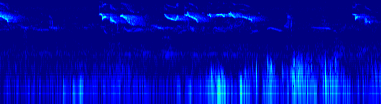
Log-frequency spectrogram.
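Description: Small birds chirping repeatedly in short, high, falling notes. From about three seconds in, low gusty rumbles of wind buffet the microphone.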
